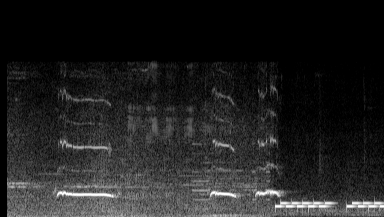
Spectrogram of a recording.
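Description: Vehicle horns honk.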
